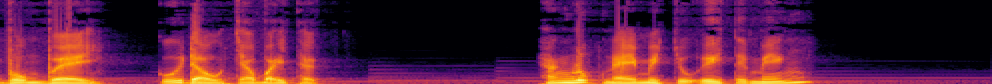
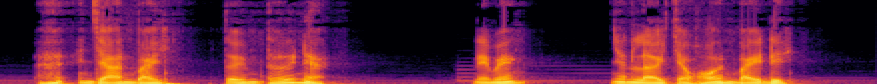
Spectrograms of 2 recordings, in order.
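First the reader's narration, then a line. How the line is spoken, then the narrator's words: Eager flustered greeting. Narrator (Vietnamese): rối rít chào hỏi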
